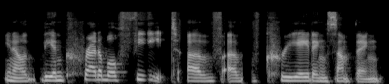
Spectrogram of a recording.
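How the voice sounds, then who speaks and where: Lady podcast guest, lowish voice, really enthusiastic and emphatic, dry close sound. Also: measured pace, a bit bright, no room sound. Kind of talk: casual chat.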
